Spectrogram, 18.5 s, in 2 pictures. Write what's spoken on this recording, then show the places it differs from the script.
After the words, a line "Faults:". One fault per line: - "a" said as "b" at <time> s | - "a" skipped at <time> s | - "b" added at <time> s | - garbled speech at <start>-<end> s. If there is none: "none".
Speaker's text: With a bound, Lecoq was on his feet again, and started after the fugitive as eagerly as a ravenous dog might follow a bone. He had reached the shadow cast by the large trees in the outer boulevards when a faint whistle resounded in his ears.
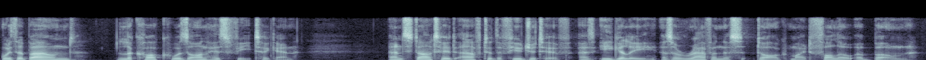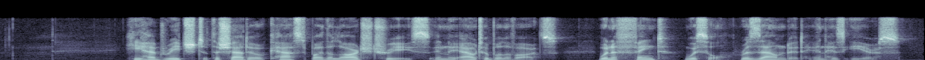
With a bound, Lecoq was on his feet again, and started after the fugitive as eagerly as a ravenous dog might follow a bone. He had reached the shadow cast by the large trees in the outer boulevards when a faint whistle resounded in his ears.
Faults:
none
